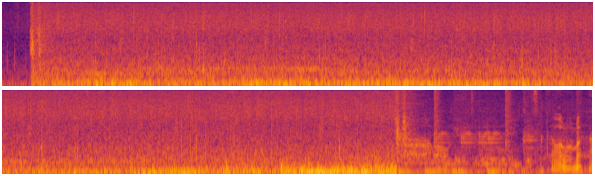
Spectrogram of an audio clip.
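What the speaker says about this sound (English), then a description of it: "because of the storm?" Tropical storm with heavy, constant rain hammering down and thunder rumbling beneath it, loud and continuous for most of the stretch before the downpour suddenly drops away and a voice takes over near the end.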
